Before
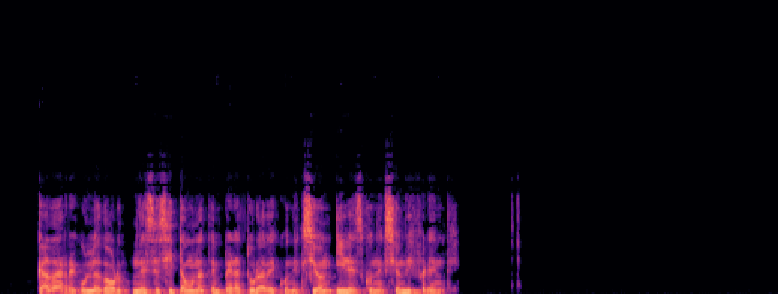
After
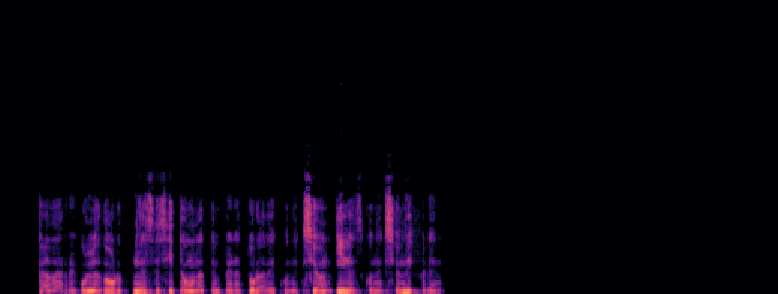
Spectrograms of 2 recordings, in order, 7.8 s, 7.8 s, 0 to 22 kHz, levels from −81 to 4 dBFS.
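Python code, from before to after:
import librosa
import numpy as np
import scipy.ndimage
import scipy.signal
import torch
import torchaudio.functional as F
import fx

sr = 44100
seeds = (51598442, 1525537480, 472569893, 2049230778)

y = fx.fixed_phaser(x, sr, hz=520.0, stages=6)
y = fx.upward_expand(y, sr, threshold_db=-37.0, expansion=2.5)
y = y * librosa.db_to_amplitude(-2.0)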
